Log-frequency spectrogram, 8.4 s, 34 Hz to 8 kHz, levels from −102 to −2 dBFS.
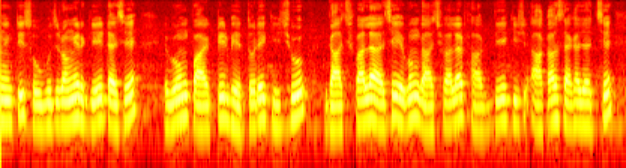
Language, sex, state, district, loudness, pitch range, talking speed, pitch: Bengali, male, Karnataka, Bangalore, -17 LUFS, 135-160 Hz, 135 wpm, 145 Hz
